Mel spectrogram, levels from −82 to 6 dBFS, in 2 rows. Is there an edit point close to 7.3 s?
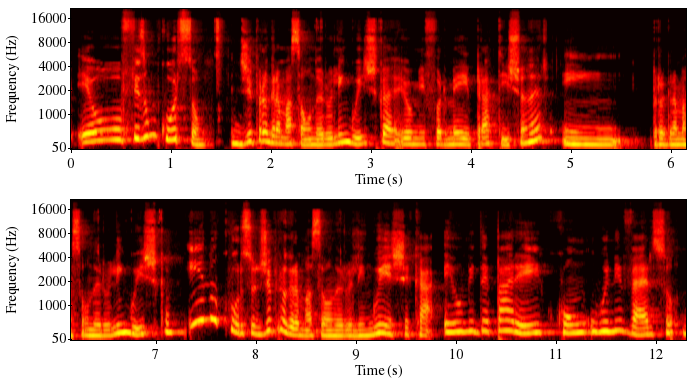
no; 0 cuts

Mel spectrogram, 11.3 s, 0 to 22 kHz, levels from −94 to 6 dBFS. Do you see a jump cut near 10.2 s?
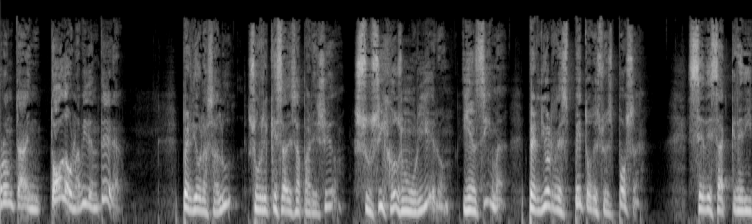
no; 3 cuts; at 3.7 s, 5.2 s, 6.9 s

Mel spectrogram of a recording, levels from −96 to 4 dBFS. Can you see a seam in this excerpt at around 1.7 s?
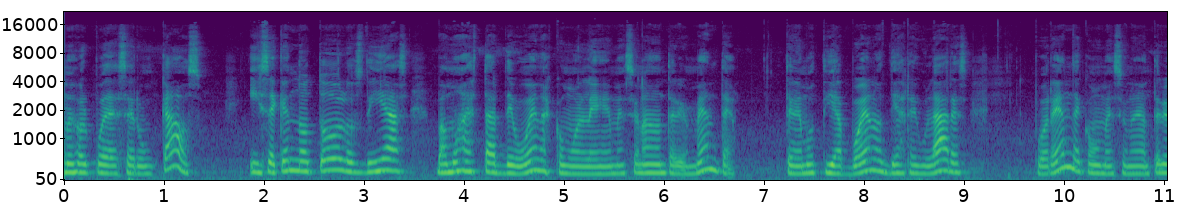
no; 2 cuts; at 8.2 s, 9.5 s

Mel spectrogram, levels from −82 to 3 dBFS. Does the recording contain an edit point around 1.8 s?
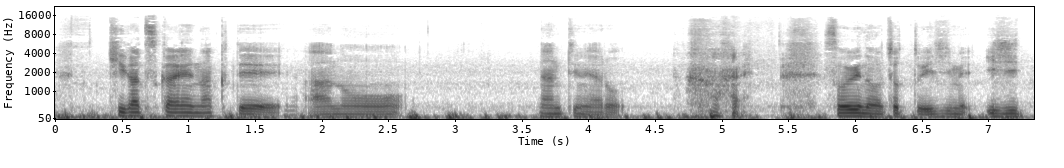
no; 1 cut; at 4.6 s

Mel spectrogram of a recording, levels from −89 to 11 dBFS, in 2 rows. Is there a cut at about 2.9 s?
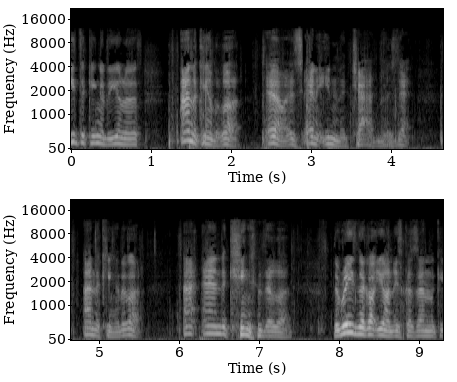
yes; 1 cut; at 2.9 s

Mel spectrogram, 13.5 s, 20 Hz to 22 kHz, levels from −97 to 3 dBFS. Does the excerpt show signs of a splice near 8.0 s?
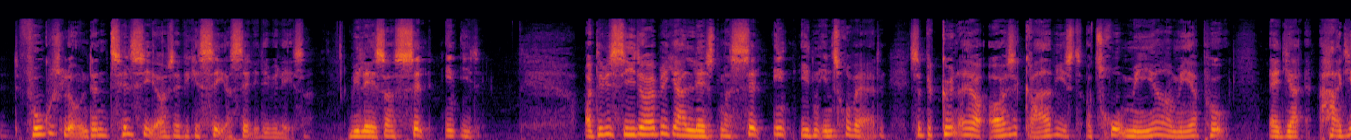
yes; 1 cut; at 8.0 s

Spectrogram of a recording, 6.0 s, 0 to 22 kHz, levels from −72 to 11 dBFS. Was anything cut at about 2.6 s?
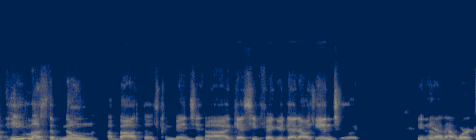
yes; 2 cuts; at 2.6 s, 3.9 s

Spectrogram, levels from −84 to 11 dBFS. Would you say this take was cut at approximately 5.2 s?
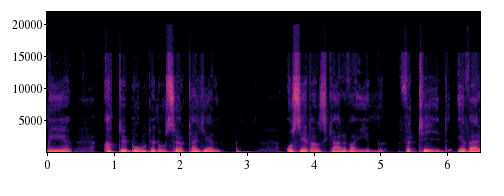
yes; 1 cut; at 5.2 s

